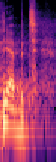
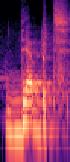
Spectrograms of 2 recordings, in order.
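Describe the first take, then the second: First: The b sound is silent in the word. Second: The b sound is pronounced in the word. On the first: The speaker calls it right. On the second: The speaker calls it wrong.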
